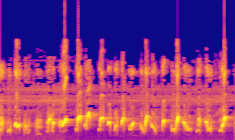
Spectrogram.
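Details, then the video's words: Cream-vented bulbul in full, lively song for luring: a steady, fast stream of bright chirps and short warbled slurs, loud and continuous throughout. "Suara pikat merbah lekir gacor"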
